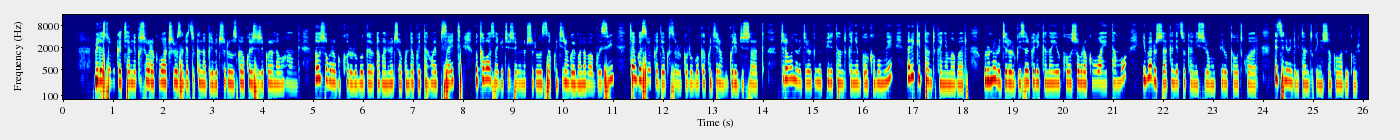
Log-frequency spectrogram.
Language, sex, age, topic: Kinyarwanda, female, 18-24, finance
